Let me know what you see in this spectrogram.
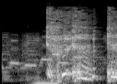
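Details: Cough from an adult woman: two short, harsh cough bursts heard over background music.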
